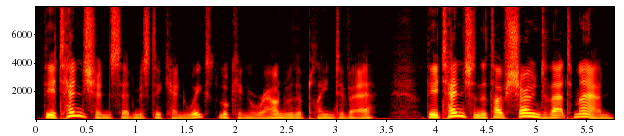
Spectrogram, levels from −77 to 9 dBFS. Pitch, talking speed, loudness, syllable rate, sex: 135 Hz, 195 wpm, -20 LUFS, 5.7 syllables/s, male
